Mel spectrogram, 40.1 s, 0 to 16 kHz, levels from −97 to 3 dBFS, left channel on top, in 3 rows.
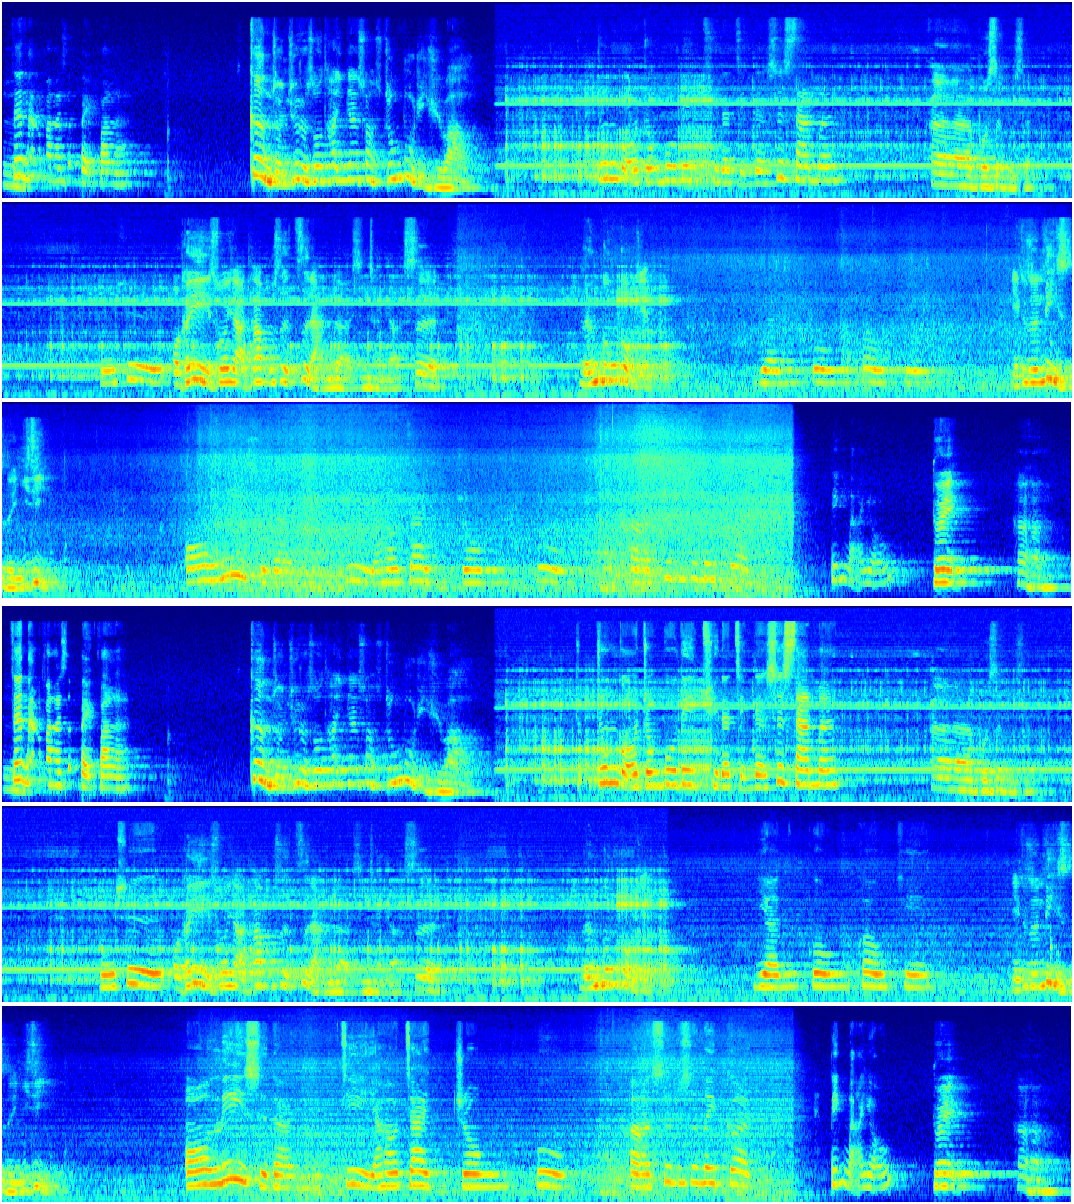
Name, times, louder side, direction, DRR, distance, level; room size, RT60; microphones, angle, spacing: voice 1, 0.1-1.6 7.4-10.5 14.6-15.4 22.8-25.0 29.0-32.1 32.4-33.1 33.4-33.8 34.6-36.1 37.1-37.9, right 6 dB, 70° right, 0.3 m, -30 dB
voice 2, 3.1-5.9 11.6-12.9 15.5-18.9 20.0-20.1 20.6-21.6 26.0-27.4 38.4-38.8 39.4-39.9, left 3 dB, 60° left, 0.8 m, -31 dB
sound 1, 6.2-21.7, right 2 dB, 10° right, 0.7 m, -40 dB
sound 2, 19.0-36.7, left 5 dB, 90° left, 0.6 m, -44 dB
14.0 x 13.5 x 2.7 m
head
